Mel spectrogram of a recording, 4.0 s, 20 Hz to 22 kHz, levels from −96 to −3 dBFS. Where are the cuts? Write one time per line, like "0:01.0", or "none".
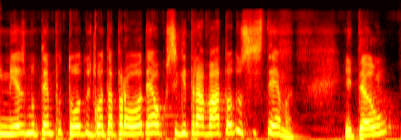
0:00.9
0:01.5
